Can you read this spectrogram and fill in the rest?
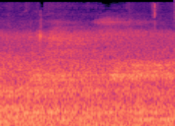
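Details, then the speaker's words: Mall AHU on VSD fan control, corridor jet grilles: loud rushing hiss of air with a faint whistle, no mechanical rhythm; excessive airflow because tenant units are unfinished and a partition blocks the tenant's slot grille, so fan speed is being reduced via the VSD. "Today I have an issue about the sound of the grill, so we need to adjust the VSD of the air juice."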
